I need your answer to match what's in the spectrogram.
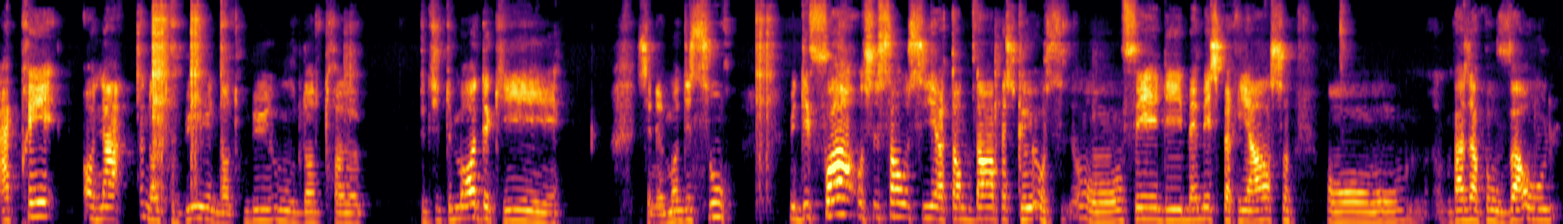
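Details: Deaf or hard-of-hearing speaker, one of a group of deaf friends with differing degrees of deafness, some with cochlear implants: deaf speech.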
